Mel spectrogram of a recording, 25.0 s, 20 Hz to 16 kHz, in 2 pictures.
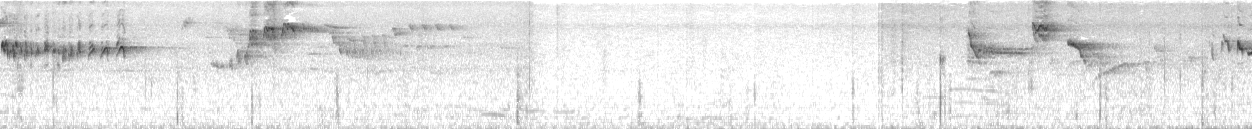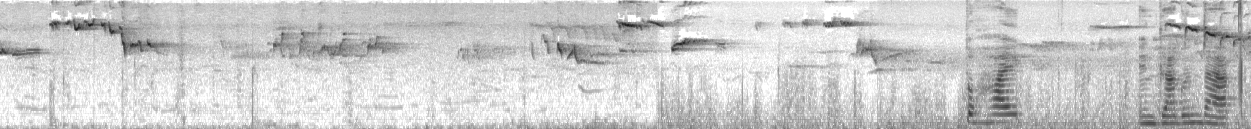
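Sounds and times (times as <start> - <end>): birds whistling: 17.8 - 25.0
low rumble: 17.9 - 25.0.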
